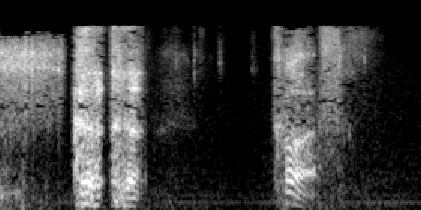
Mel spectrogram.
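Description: coughing

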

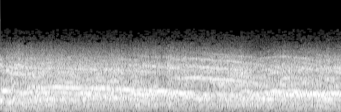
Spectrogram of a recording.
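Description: crowd cheering wildly

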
